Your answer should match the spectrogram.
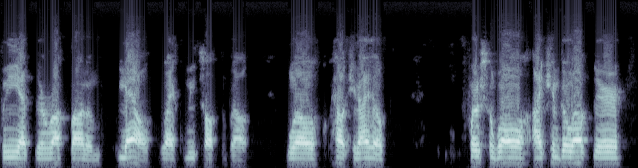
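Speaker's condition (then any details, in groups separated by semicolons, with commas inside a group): Cleft lip and palate; double amputee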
